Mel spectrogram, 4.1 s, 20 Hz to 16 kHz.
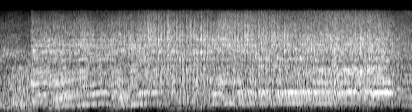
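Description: Mazda RX-7 drag car engine revving during a burnout, its rear tyres spinning. The pitch rises over the first second, dips, then is held high and steady, and drops away near the end.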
